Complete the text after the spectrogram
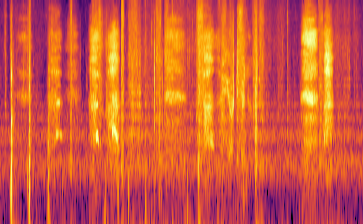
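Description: A young woman sobs and gasps close by.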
